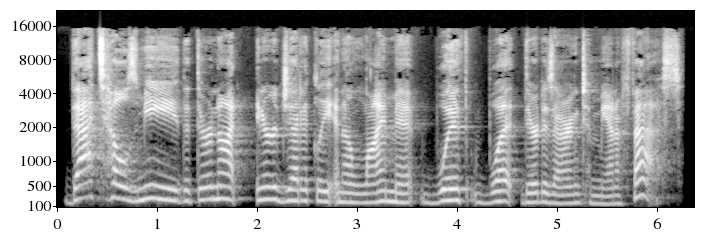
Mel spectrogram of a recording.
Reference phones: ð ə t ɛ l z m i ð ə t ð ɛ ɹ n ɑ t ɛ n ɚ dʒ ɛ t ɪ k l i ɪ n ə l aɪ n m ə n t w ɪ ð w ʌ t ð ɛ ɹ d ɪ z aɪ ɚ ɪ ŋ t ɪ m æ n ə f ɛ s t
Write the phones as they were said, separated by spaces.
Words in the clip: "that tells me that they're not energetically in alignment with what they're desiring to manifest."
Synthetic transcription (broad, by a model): ð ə t ɛ l z m i ð ə t ð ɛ ɹ n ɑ t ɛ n ɚ dʒ ɛ t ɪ k l i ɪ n ə l aɪ n m ə n t w ɪ ð w ʌ t ð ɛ ɹ d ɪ z aɪ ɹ ɪ ŋ t ɪ m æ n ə f ɛ s t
